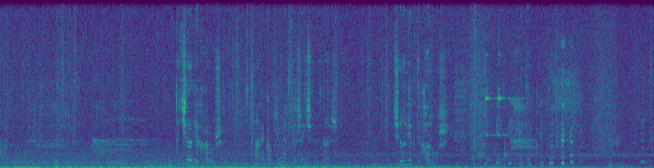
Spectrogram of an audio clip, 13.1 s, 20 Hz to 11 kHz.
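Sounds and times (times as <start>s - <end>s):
car engine and road rumble: 0.0s - 13.0s
voices: 9.6s - 13.0s.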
